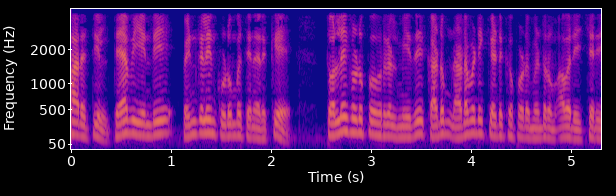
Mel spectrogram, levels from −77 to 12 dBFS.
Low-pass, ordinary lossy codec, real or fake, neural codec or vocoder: 3.6 kHz; none; real; none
